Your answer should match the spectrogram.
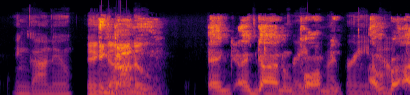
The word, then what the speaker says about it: Ngannou: How you pronounce his last name? Ngannou.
